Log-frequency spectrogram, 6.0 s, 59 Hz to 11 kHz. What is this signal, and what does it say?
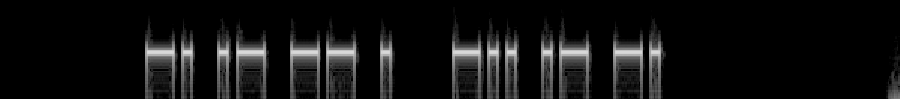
Morse code, heard as a keyed tone, about 20 wpm, 700 Hz. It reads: NAME DAN
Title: Practice QSO - Exchange 1 - Beginning - 20wpm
